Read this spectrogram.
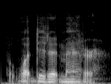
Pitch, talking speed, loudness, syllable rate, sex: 120 Hz, 270 wpm, -18 LUFS, 6.1 syllables/s, male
